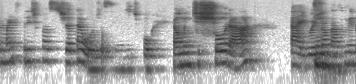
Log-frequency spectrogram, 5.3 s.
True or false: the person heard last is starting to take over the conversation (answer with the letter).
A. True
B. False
B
